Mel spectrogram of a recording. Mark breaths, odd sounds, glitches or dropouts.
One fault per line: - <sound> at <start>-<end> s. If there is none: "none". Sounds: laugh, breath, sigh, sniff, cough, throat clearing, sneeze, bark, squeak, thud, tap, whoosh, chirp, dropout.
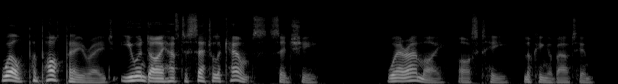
none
